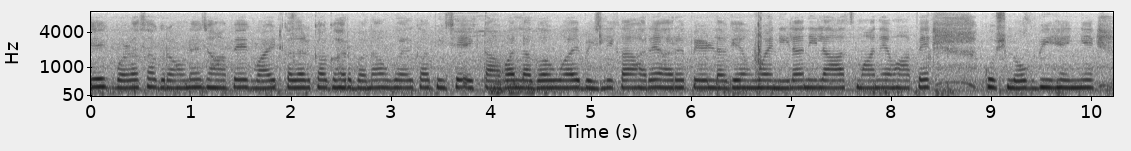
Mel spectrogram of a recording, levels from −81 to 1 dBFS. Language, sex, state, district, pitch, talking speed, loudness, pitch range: Hindi, female, Bihar, Saran, 230 Hz, 230 wpm, -17 LUFS, 225-235 Hz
